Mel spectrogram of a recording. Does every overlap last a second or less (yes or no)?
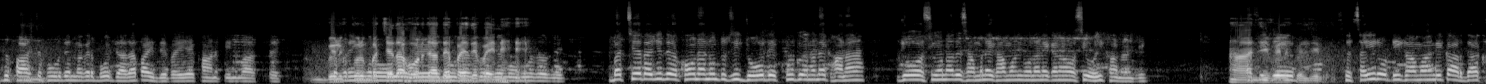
no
